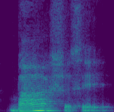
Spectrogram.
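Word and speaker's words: भाषसे: Bhashase. Bha is aspirated consonant. Sh is cerebral sh.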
